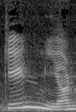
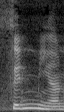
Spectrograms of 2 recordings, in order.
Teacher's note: அந்த மீ -ல உள்ள ஈ தான் இந்த இடத்துல குறைந்து ஒலிக்குது அந்த ஈ ங்குறது ஒரு மாதிரி அளவிலிருந்தும் அரை மாதிரி அளவா ஒலிக்குதாம் குற்றியல்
